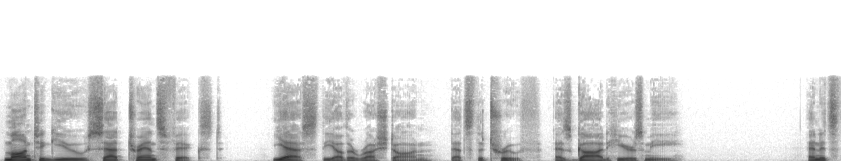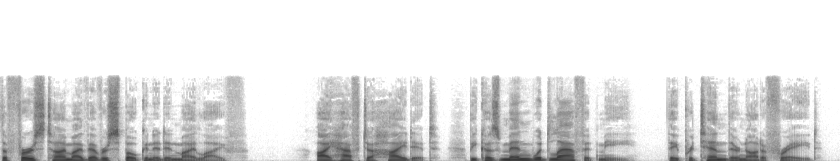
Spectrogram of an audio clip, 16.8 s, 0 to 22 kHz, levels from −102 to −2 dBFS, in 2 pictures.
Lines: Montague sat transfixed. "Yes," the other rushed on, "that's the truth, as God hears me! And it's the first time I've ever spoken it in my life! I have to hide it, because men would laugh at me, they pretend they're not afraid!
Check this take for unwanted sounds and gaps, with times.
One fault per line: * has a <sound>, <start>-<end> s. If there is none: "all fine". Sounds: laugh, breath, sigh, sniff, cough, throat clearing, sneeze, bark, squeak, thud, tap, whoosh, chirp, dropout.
all fine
